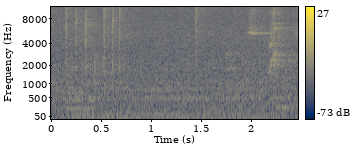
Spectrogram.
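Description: Buttons on a handheld graphing calculator being pressed: a few irregular small plastic clicks over a low room hum.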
